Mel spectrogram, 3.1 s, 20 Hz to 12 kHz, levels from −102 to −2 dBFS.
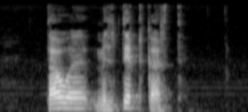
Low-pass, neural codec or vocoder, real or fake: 9.9 kHz; none; real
